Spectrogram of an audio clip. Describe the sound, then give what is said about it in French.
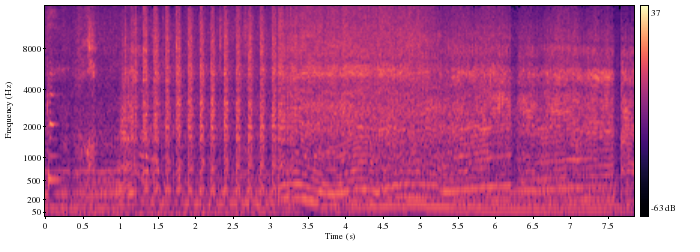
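A rally car engine roars, its pitch climbing and dipping through a series of hard revs and gear changes, loud and continuous from start to finish. The car is a factory car originally built for the World Rally Championship, transformed in safety, performance, running gear, engine and gearbox. “la voiture qu'on a là, c'est un peu une, une voiture d'usine, donc euh, tout a été fait pour le mondial à la base”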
